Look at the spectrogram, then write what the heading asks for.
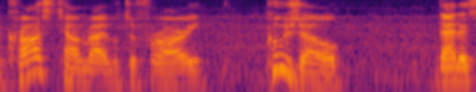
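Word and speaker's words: Peugeot: who is the cross town rival to Ferrari pujo that is spelled PE u g eot t they're a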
